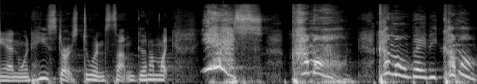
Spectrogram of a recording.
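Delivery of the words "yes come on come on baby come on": play-acted very high, swooping, eager excited cheering. Retelling cheering her son on from the bleachers: imitating own excited cheering. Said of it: "so into it".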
